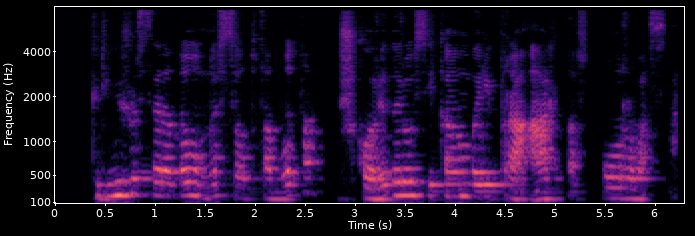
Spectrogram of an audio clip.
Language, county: Lithuanian, Tauragė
